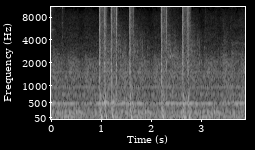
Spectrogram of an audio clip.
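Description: A rifle fires a few loud gunshots in quick succession.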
